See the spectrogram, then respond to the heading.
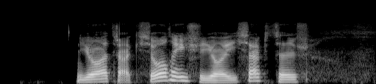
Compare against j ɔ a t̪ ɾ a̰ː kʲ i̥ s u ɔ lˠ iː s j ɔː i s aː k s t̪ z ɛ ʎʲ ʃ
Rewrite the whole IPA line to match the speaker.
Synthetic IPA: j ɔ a t̪ ɾ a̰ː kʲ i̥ s u ɔ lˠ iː ʃ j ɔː i s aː k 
